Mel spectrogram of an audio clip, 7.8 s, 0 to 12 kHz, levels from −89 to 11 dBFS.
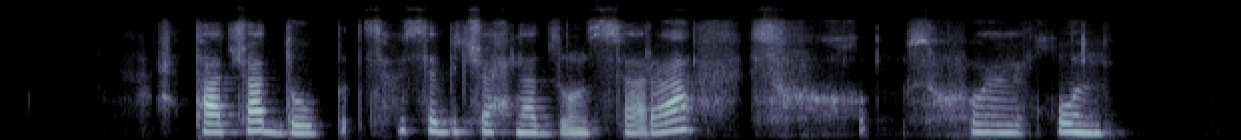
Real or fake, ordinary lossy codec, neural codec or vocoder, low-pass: real; Opus, 16 kbps; none; 7.2 kHz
